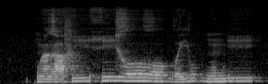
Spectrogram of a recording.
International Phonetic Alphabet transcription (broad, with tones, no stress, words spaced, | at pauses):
kʷã˨ɣa˨fiː˧hiː˦ ɣoː˦ɣoː˧ɡʷe˨ ju˦ɡ͡bũ˧ŋiː˦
